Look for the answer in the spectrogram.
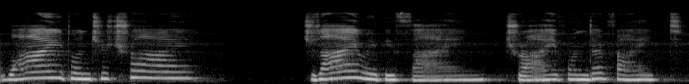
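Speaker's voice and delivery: very slow, careful English reading; slow model sentence. Shown as a demonstration. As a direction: say it slowly for repetition. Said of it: "Listen and repeat".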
